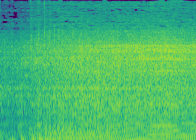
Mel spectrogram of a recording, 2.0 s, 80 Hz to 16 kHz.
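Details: Honda Supra X 125 idling rough: uneven, snoring low beat instead of a smooth hum, caused by a cracked engine breather hose leaking air right at the clamp.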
